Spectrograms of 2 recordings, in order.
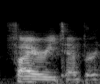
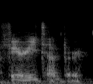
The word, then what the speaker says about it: Fiery Temper: Fiery Temper, not Fury Temper.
